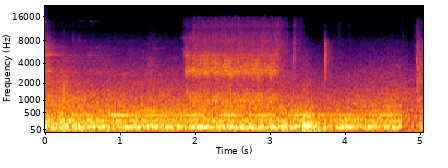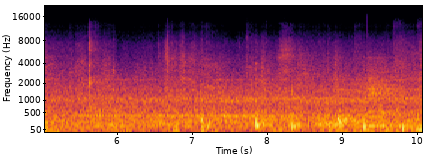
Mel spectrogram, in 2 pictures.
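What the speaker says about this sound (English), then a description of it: "it's just pressuring water out." A pressure washer sprays water in a calf room, a loud steady hissing rush that holds for about five seconds and then cuts back to a lower, uneven spray with scattered clanks.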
